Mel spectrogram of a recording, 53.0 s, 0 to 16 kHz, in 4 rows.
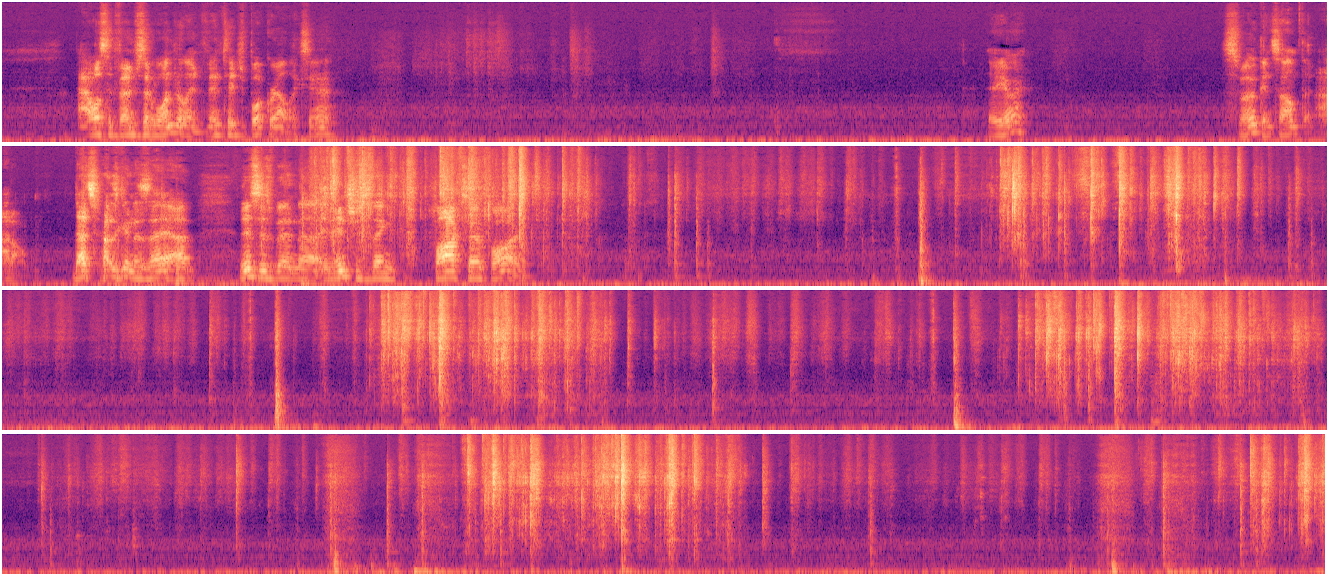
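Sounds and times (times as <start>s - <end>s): crinkly wrapper rustling: 15.7s - 29.1s, 29.7s - 39.8s, 44.2s - 50.4s, 51.1s - 52.9s.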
